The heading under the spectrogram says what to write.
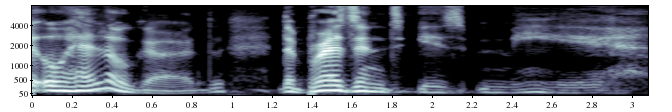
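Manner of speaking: flirtatious. Playing a character who pops out of a box to seduce the guard: seductive. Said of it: "I pop out and I look so seductive".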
